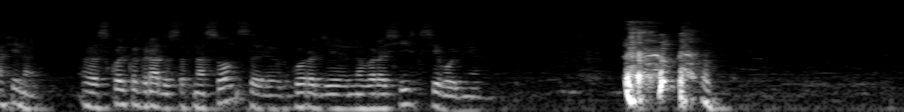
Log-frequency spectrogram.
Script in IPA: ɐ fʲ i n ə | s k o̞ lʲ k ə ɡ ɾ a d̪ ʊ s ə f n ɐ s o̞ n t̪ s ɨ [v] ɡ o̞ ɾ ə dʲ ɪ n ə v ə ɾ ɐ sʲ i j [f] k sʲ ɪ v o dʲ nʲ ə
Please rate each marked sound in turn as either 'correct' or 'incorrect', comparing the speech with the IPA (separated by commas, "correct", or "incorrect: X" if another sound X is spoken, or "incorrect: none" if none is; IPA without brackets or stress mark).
correct, incorrect: s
